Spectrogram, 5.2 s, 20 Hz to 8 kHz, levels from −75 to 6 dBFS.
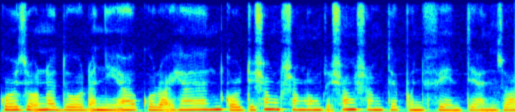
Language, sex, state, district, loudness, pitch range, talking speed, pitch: Mizo, female, Mizoram, Aizawl, -12 LUFS, 195-215 Hz, 230 wpm, 210 Hz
